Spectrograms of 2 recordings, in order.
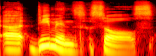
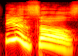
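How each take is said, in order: First: Said in the usual way. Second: Demon's Souls called out higher and louder; excited. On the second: Real, not acted.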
